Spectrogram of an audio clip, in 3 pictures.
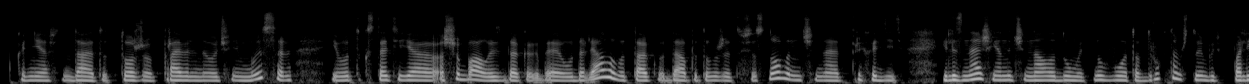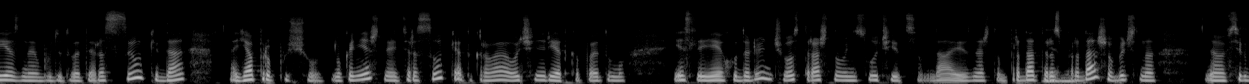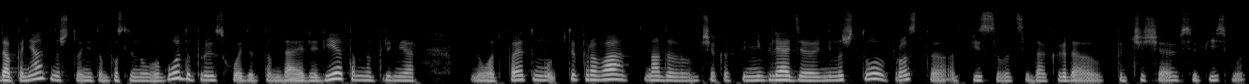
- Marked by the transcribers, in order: tapping
- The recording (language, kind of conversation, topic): Russian, advice, Как мне сохранять спокойствие при информационной перегрузке?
